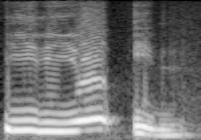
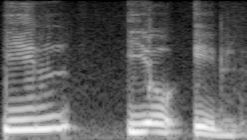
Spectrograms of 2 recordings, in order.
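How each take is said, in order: First: The final consonant links into the next syllable. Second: Each syllable is read separately without linking. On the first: The speaker calls it right. "তাহলে এটা উচ্চারণটা কি হবে? ইরিও ইল" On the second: The speaker calls it wrong. "যেমন আমরা পড়েছিলাম ইল, ইও, ইল ... কিন্তু উচ্চারণটা এমন হবে না"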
